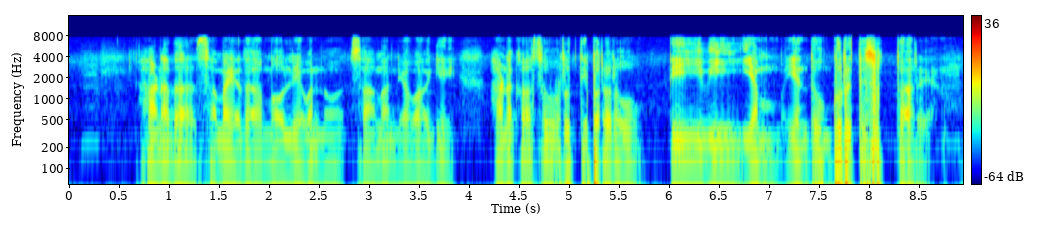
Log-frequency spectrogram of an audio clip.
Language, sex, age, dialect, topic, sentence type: Kannada, male, 51-55, Mysore Kannada, banking, statement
